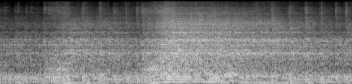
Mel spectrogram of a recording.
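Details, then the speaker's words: 1982 Yamaha Tri-Moto 175 two-stroke, after a no-start from long storage fixed by cleaning the carburetor, clearing the fuel lines and adding fresh gas: it catches, blips up smoothly and settles to a steady, even run with no misfire. "Well, it's running good now, so that's how you guys can diagnose a no start."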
